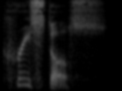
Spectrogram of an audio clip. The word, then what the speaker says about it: Christos: But I'm told that it's pronounced Christos.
